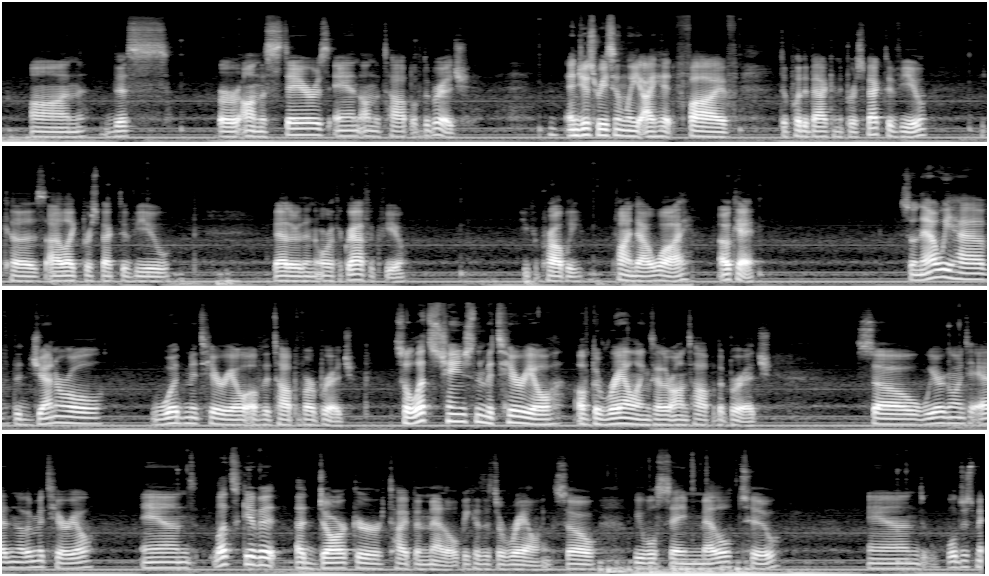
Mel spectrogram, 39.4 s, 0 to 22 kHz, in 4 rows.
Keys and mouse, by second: 0.6 middle click, 6.6-12.0 middle drag, 12.0 KP_1, 17.5-23.6 middle drag, 29.3-31.0 drag, 31.3-33.9 drag, 38.6-39.3 drag.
